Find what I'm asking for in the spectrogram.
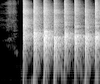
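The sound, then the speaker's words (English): Loud hand clapping from the king, a character in a tabletop role-playing game: eight sharp, evenly spaced claps in a steady rhythm, after a brief faint sound. “The king is clapping very loudly.”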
